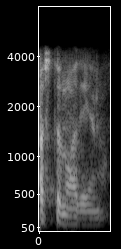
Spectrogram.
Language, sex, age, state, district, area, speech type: Sanskrit, male, 45-60, Telangana, Ranga Reddy, urban, conversation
